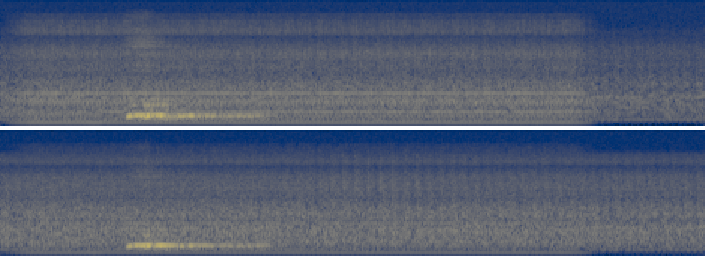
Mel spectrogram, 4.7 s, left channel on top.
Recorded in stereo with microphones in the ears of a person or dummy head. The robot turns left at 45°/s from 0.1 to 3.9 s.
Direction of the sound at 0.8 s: 15° left.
